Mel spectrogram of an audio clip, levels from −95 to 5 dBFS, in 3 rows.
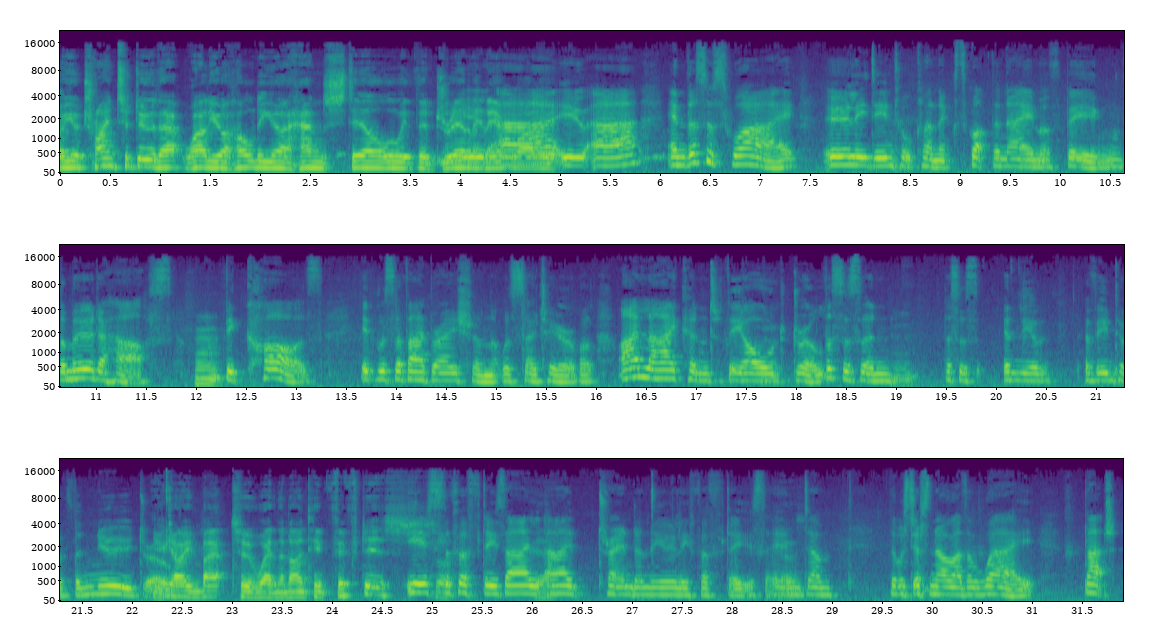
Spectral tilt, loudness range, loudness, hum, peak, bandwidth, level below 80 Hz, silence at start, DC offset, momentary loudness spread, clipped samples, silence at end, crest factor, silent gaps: -6 dB/octave; 6 LU; -17 LUFS; none; -4 dBFS; 16.5 kHz; -44 dBFS; 0 s; under 0.1%; 9 LU; under 0.1%; 0.1 s; 12 dB; none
